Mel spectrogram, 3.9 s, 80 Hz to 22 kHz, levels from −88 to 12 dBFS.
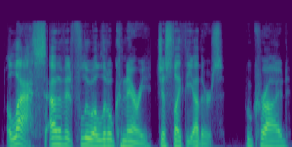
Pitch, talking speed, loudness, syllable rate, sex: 145 Hz, 215 wpm, -18 LUFS, 5.7 syllables/s, male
